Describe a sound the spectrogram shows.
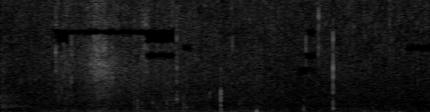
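Book pages rustle softly.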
